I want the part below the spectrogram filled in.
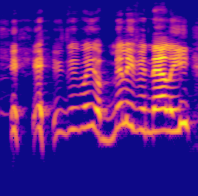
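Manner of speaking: breaks into a laugh on the name. Real, not acted. Retelling how the comedian roasted him, laughing. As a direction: laughs out the nickname, drawn out.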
